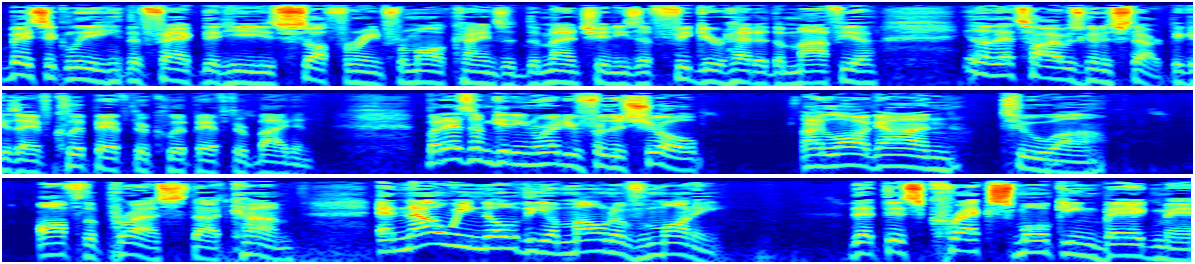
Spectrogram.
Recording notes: broadcasts live from the Makray Memorial Golf Club in Barrington!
